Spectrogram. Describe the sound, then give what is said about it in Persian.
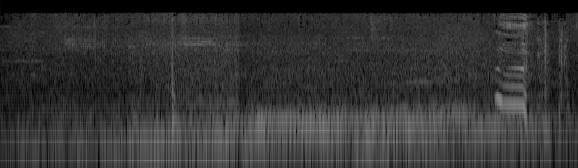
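A steady low rumble of street traffic with engines idling and moving, then a brief high squeal near the end, like a horn or squeaking brakes, with no talking. “ای بابا این ترافیک هم تیر اصلا دیگه داره ما رو دیوونه میکنه به خدا”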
